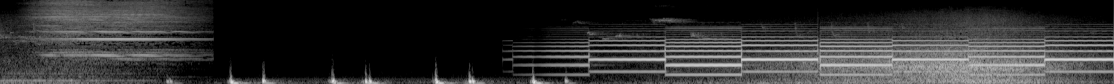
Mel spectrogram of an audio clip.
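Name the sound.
ambulance siren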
